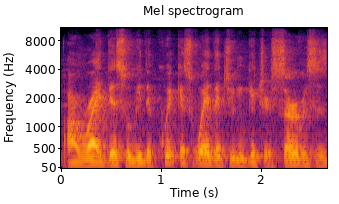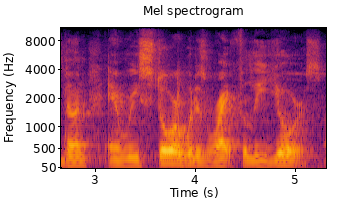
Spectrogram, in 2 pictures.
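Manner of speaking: normal talking voice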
